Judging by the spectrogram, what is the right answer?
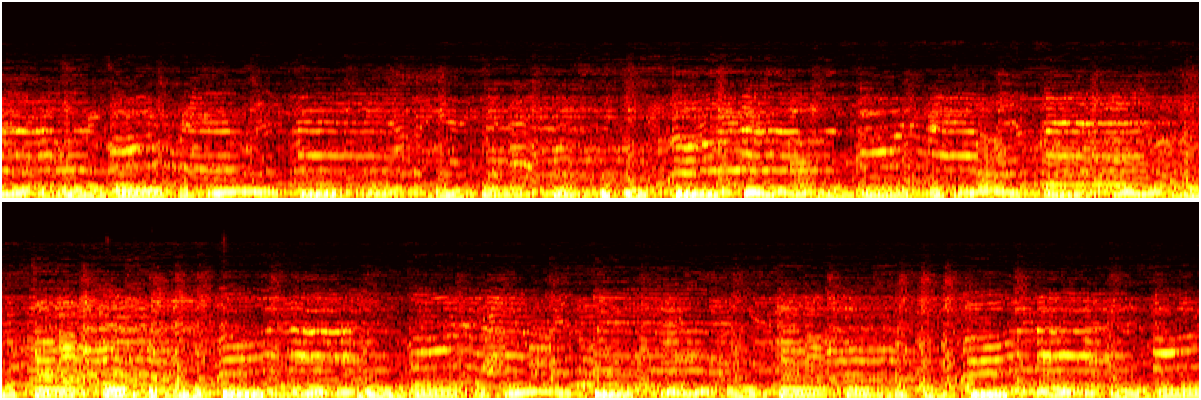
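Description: Rock/blues music with electric guitar over a steady bass line and beat.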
